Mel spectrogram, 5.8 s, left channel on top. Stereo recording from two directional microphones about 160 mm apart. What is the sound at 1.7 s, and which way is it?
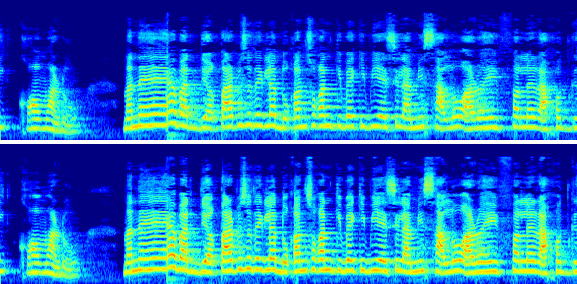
A woman's voice, 40° right (ahead or behind).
